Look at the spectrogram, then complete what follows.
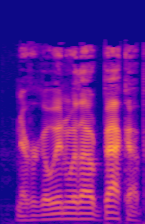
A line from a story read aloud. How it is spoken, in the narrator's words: Lorg grunted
